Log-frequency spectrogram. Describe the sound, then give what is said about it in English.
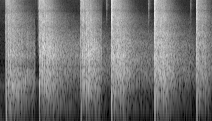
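Six loud, sharp gunshots ring out at uneven intervals about half a second to a second apart, each crack trailing off in a long, rumbling decay, with no voices. Bailey fires at a piece of paper tacked to a tree that reads "I will not comply". “Bailey takes aim and shoots at a piece of paper tacked to a tree that said, I will not comply.”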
